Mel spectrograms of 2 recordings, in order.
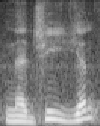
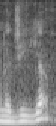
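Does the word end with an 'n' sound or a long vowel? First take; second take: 'n' sound; long vowel. First: The word ends with an 'an' sound. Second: The word ends with a long 'aa' vowel. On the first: The reading continues without stopping. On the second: The reading stops at this word.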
